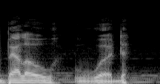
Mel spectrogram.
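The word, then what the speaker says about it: Belleau Wood: Garth Brooks with that song, Bella Wood. It's spelled B-E-L-L-E-A-U, Bellow Wood.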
